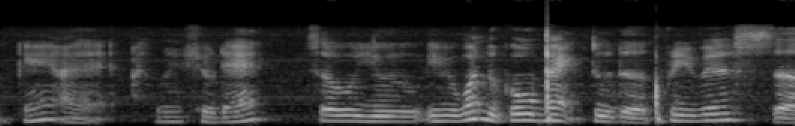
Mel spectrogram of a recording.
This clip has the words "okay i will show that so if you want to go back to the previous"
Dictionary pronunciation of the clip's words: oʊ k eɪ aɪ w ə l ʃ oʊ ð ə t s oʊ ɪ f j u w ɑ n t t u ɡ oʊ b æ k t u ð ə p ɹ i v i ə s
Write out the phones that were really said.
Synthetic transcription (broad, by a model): oʊ k eɪ aɪ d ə n ʃ oʊ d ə t s oʊ ɪ f j u w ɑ n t t u ɡ oʊ b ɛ k t u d ə p ɹ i v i ə s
